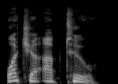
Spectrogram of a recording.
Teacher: The what and are and you blend together to make what you what you up to.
